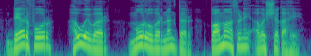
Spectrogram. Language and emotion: Marathi, neutral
